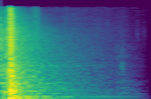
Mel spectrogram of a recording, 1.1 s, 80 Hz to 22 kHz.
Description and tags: Closing microwave loudly
Recorded with a Sony PCM-D50.
Manually closing microwave oven.
door, loud, manual, mechanic, microwave, oven, shutting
